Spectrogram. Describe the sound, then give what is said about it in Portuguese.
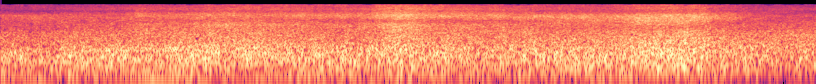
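Ocean waves crash and break against rocks in a steady, loud roar of surf, with a continuous wash of white noise and some wind, no voices present. “Olha, como nas ondas quebrando aí na pedra”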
